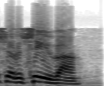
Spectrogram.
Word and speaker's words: Georgieva: Cristalina Georgieva.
